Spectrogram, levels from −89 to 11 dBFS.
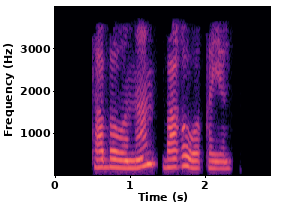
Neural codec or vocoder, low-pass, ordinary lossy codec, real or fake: none; 3.6 kHz; MP3, 32 kbps; real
